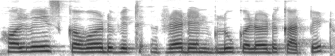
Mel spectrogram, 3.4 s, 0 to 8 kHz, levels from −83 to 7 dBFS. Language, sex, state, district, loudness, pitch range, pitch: English, female, Gujarat, Valsad, -13 LUFS, 205-230 Hz, 215 Hz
